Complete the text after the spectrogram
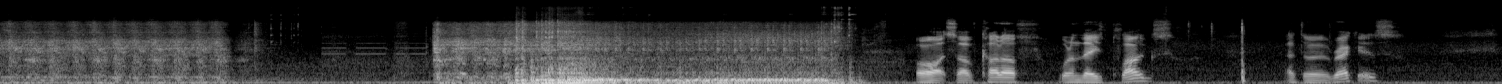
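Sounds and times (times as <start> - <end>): car engine cranking on starter: 0.0 - 2.7, 4.3 - 8.7
car engine running loudly: 4.4 - 8.6.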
